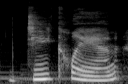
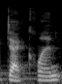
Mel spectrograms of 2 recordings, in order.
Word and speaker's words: Declan: It's not Dclan. Moving forward, I'm going to say it right. I'm going to say Declan, even though I have never heard this name before in my entire life.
